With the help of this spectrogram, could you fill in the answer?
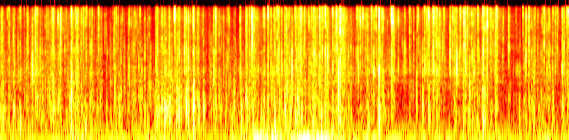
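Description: A small clear cellophane bag full of artificial fabric leaves is tilted and crinkled with fingertips and nails. It makes a steady stream of soft, bright crinkles and sharp crackles with almost no low end, with each tiny snap dying away instantly.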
